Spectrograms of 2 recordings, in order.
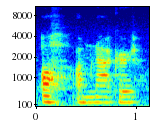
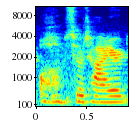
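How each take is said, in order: First: Light British accent on knackered; mock British accent. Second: Said in the usual way. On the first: Shown as a demonstration. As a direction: try a soft British accent. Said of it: "you say". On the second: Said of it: "Instead of saying ... you say".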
